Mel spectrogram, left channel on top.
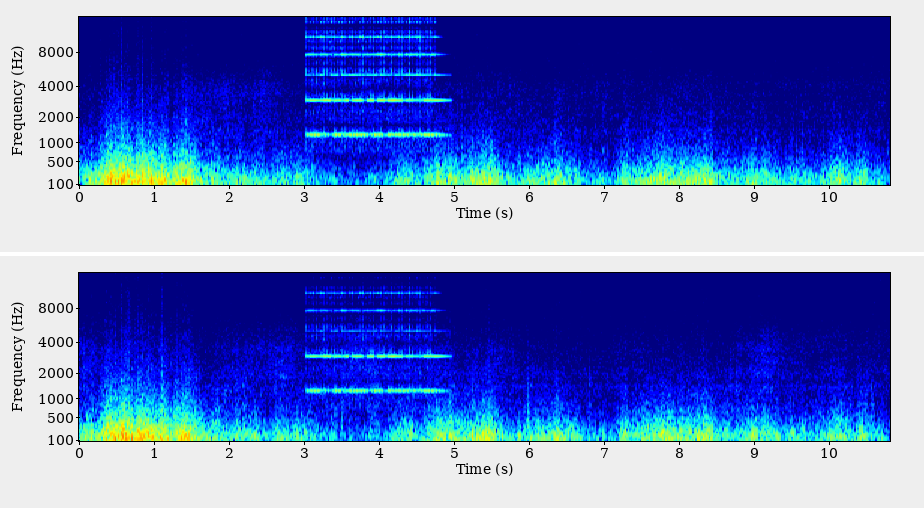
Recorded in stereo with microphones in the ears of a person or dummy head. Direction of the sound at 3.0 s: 35° left (ahead or behind).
